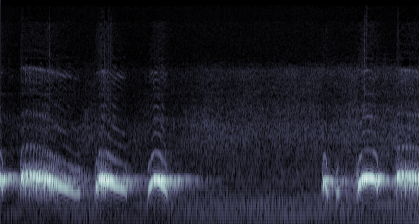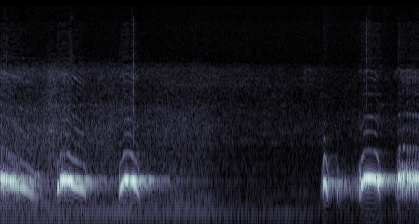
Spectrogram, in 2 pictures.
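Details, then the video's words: Spotted dove cooing: low soft coos in phrases of a long slurred note and short hooked notes, two phrases separated by a quiet gap, then a third beginning. "SUARA BURUNG DERKUKU TEKUKUR GACOR"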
